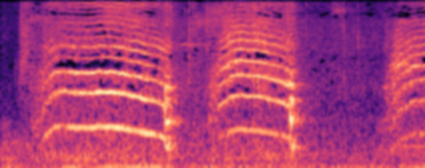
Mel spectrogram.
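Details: Kittens Biscuit and Cream meowing loudly in excitement for a new delicious treat: two long, clear, arching meows, each about a second, rising then falling away, with a third starting at the end; quiet background.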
